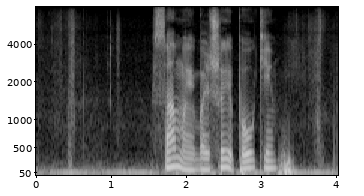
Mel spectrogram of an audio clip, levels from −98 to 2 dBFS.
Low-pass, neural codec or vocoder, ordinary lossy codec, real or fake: none; none; none; real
